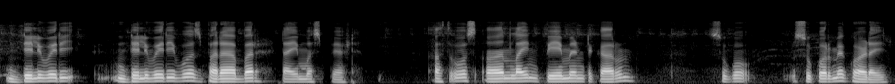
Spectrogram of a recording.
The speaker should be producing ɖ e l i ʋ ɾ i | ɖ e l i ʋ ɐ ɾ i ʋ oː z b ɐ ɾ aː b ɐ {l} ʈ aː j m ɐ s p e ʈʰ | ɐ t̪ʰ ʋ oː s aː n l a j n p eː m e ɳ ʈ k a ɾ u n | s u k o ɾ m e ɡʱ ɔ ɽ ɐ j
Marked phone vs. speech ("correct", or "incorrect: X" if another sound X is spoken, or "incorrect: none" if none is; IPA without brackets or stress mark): incorrect: ɾ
